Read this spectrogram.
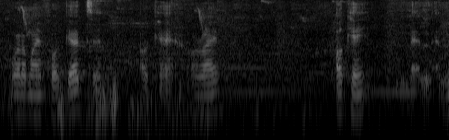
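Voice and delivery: soft, low-key thinking aloud; under the voice, to oneself; talking to oneself. Real, not acted. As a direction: trail into a quiet aside while trying to remember. Muttering to self, lost thread.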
